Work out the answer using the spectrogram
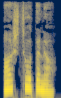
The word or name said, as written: ಆಶ್ಚೋತನ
